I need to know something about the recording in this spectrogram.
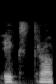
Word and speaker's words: extra: They were so big that the customers almost always had extra pizza. Okay, very good. Let's go to the TR here. So instead of extra, okay, rolling that R, give me a CHR.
